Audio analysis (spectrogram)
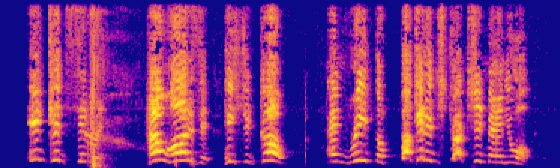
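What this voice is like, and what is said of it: Angry yelling. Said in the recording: “You're yelling at me. ... Why are you yelling at me like it's my fault? ... because I'm mad”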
